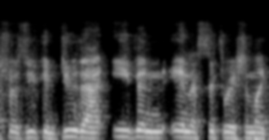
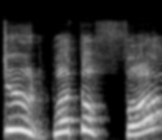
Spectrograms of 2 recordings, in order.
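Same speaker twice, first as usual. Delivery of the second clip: shrill, loud bro dude voice; 12 semitones higher, 8 dB louder than usual. Describing a voice heard elsewhere in a corn maze: wicked Chad voice. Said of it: "you just hear like a wicked Chad voice go".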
